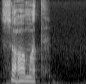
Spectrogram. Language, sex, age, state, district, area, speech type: Nepali, male, 60+, West Bengal, Kalimpong, rural, read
